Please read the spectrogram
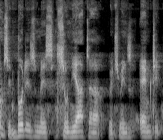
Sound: speaking in foreign language

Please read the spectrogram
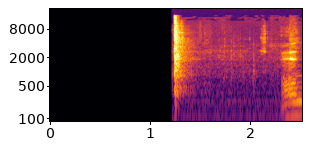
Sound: clap

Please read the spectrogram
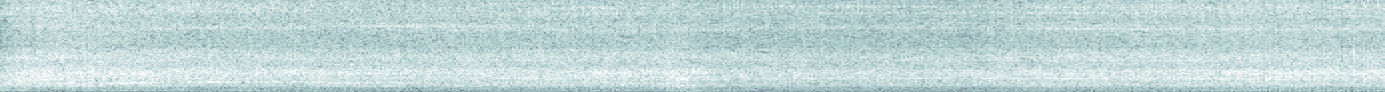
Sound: whirring and sawing

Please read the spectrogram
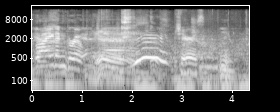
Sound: glasses clinking

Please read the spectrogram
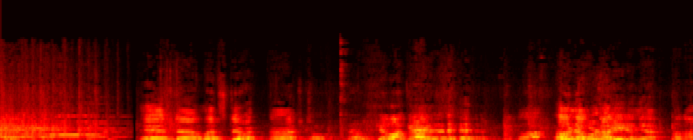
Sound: crowd

